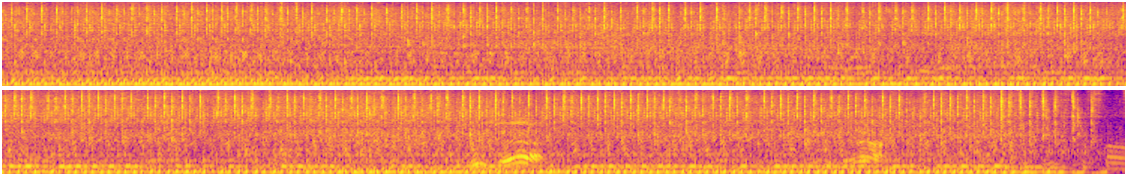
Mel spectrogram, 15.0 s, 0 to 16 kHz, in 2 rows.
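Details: 1999 Harley 80ci Evo rigid with mid controls, brakes and chassis repairs, previously unable to keep running: deep, steady V-twin lope at even pace with no knocks or rattles before shutdown; runs well after ride, front brakes still non-existent.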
